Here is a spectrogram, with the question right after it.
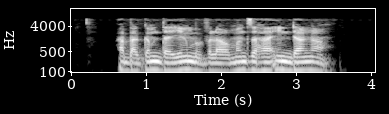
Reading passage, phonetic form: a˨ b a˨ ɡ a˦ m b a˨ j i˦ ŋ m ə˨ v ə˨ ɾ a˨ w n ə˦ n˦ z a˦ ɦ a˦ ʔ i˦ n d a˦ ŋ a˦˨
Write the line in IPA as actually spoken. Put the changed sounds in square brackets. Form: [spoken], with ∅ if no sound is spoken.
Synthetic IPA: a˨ b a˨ ɡ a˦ m [d] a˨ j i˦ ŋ m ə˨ v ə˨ [l] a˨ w [m] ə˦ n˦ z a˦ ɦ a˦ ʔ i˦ n d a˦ ŋ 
